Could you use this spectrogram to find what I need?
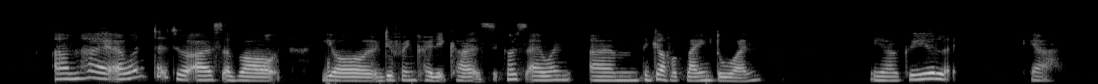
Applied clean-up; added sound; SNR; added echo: none; none; none; none.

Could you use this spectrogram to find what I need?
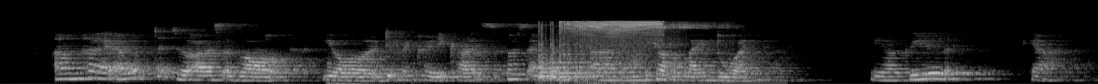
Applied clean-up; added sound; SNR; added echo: none; Percussion; -2 dB; reverberation time 1.2 s.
